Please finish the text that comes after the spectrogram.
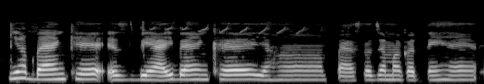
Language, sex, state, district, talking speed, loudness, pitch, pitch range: Hindi, female, Chhattisgarh, Sarguja, 160 wpm, -16 LUFS, 215 Hz, 210-230 Hz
